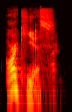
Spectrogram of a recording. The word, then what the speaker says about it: Arceus: Our nominees are Elden Ring, Live a Live, Pokemon Legends, I think it's pronounced Arceus. – Yeah. – Even though my head wants to say Arceus always.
